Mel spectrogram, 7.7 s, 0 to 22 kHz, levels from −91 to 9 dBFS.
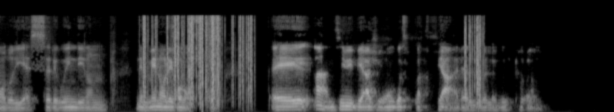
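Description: Cable scratch noise shows up from 1.72 to 3.22 s and again from 5.76 to 6.04 s: bursts of gritty rustling that sit a few dB above the speech. It's likely a worn cable or connector being moved, its contact flickering and spraying noise into the signal.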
